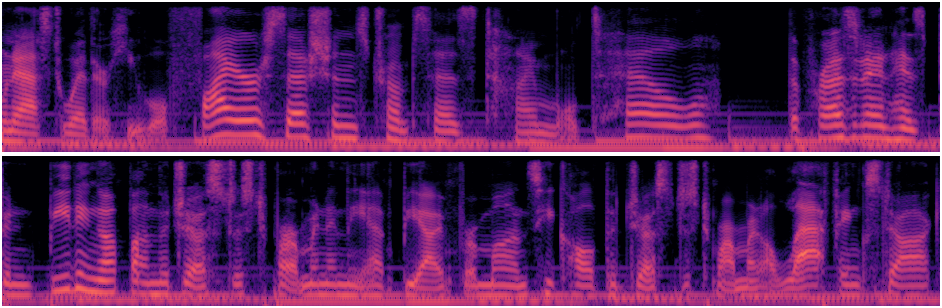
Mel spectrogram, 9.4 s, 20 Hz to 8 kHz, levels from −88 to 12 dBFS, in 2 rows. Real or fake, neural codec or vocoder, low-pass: real; none; 7.2 kHz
